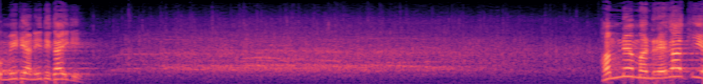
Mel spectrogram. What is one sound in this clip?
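A large crowd cheers and claps outdoors.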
